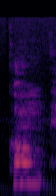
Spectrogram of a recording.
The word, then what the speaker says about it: comb: يمشط أو يسرح الشعر comb hair. comb hair هنا البي مش هتتنطق لأن هي في نهاية الكلمة مسبوقة بحرف الام.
